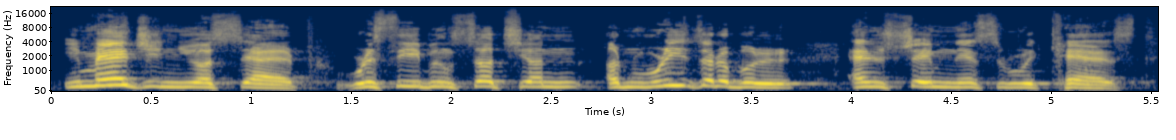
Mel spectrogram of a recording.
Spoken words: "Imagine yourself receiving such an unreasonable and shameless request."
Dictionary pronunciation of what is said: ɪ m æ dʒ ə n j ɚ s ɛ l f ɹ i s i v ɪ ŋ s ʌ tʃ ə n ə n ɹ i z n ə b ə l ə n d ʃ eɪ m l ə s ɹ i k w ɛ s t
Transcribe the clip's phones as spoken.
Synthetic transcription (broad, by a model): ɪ m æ dʒ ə n j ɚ s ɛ l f ɹ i s i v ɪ ŋ s ʌ tʃ ə n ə n ɹ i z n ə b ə l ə n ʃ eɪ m n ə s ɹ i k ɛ s t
